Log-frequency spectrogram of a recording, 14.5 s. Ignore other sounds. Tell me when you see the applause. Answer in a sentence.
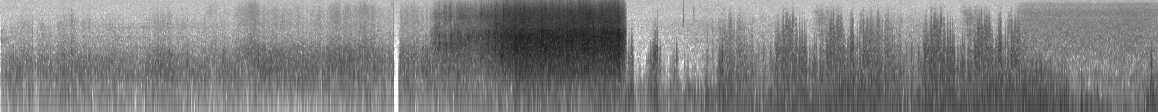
The applause can be heard from 5.3 to 7.8 s.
